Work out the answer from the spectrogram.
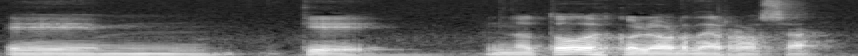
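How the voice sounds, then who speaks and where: Deep, mellow Argentine man, hesitant. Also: a little slow, slight background noise. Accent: Argentine Spanish. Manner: hesitant, many fillers and repeated words. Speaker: podcast co-host. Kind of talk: casual chat.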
